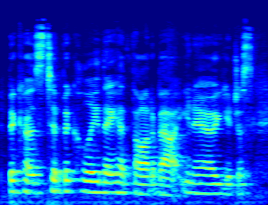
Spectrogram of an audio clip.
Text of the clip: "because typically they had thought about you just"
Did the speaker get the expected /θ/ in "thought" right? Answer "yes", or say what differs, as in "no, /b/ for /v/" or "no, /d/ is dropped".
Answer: yes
